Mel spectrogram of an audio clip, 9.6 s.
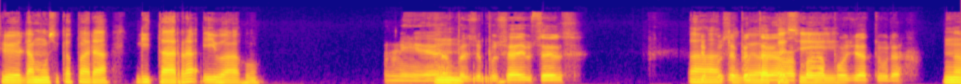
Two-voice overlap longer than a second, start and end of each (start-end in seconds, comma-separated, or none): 6.9-8.5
